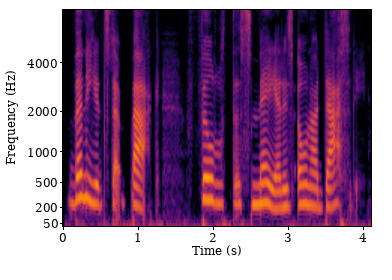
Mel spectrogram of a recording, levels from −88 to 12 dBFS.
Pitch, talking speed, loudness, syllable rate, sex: 230 Hz, 175 wpm, -20 LUFS, 5.1 syllables/s, female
